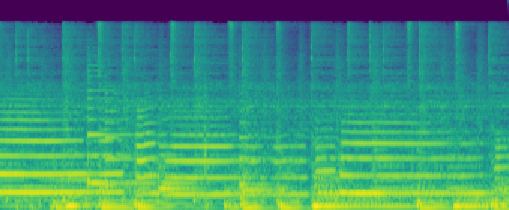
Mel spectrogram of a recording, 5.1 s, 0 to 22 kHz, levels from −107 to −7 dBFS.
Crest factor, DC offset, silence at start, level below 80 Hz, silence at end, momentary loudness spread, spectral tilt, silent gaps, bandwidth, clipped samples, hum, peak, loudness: 14 dB; under 0.1%; 0 s; -22 dBFS; 0 s; 4 LU; -7 dB/octave; none; 14.5 kHz; under 0.1%; none; -2 dBFS; -16 LUFS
